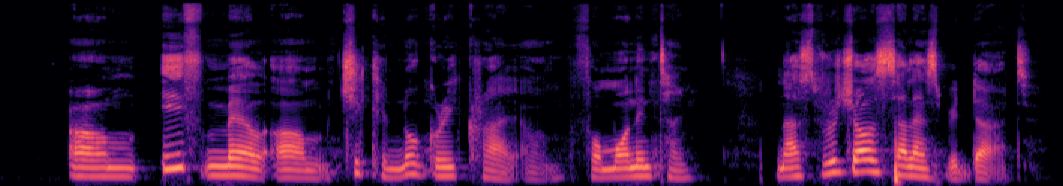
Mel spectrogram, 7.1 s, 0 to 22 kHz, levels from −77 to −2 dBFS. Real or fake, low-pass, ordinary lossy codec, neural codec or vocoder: real; none; none; none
